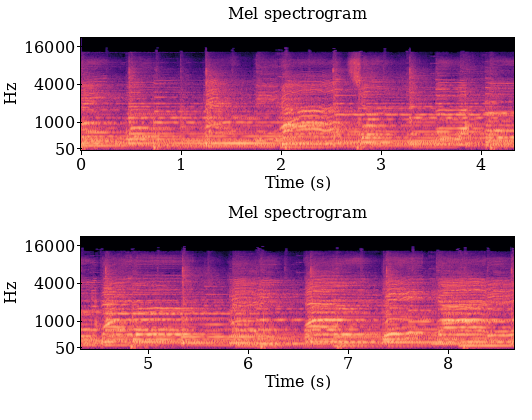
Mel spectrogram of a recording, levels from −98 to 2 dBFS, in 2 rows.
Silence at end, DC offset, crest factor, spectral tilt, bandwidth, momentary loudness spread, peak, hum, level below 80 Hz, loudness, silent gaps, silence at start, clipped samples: 0 s; under 0.1%; 14 dB; -5 dB/octave; 13.5 kHz; 6 LU; 0 dBFS; none; -42 dBFS; -15 LUFS; none; 0 s; under 0.1%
